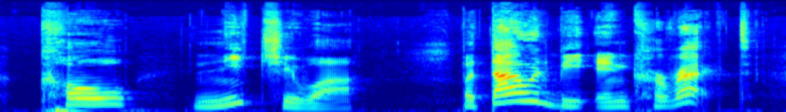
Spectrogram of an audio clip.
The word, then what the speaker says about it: konnichiwa: middle and just say konnichiwa. But that would be incorrect. It's actually kon, so ko, that's the first syllable, and then the n, the n, so konnichiwa. Konnichiwa.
